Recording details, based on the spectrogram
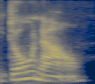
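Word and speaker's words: Donau: yeah that's this danube the river danube in german is the donal that's how you say it in german um yes i would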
